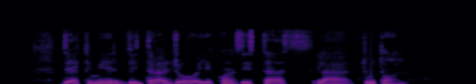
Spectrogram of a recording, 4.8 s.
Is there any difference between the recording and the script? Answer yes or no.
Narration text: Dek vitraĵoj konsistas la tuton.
yes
